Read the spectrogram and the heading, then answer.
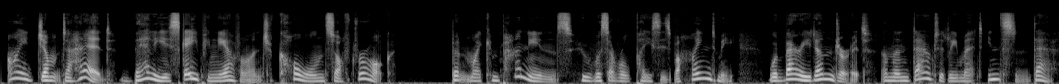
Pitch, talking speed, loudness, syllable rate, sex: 185 Hz, 170 wpm, -22 LUFS, 5.7 syllables/s, female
